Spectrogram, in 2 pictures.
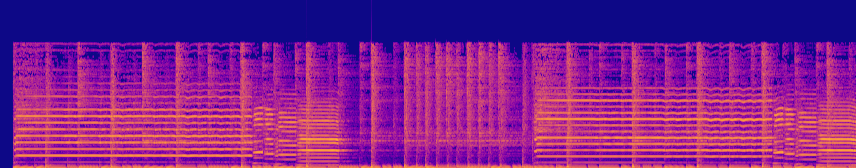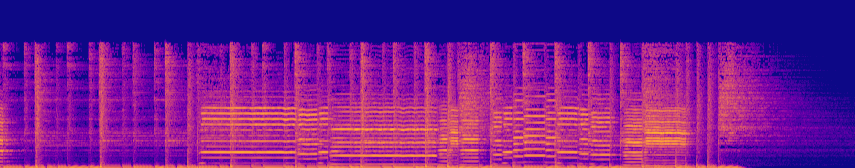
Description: blues harp shuffle F

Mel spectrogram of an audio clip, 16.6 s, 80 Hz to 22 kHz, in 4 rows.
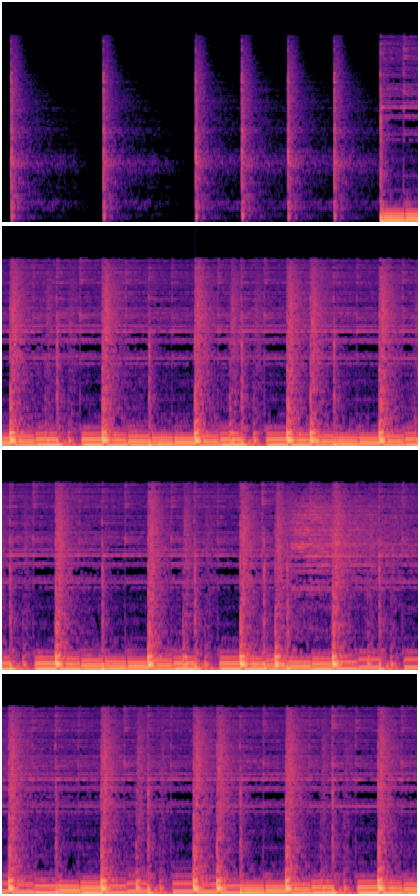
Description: blues 8beat basic pattern Bb back

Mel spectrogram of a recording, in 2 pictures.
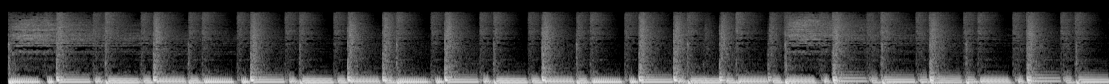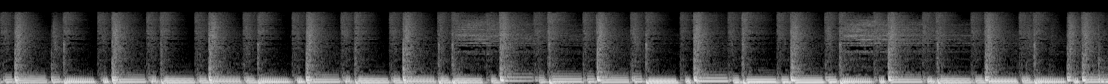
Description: blues bassline shuffle A

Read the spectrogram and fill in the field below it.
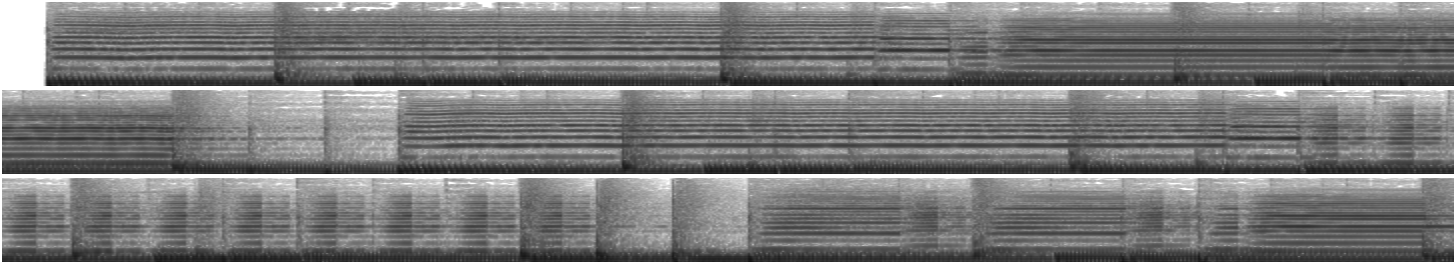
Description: blues harp slow E

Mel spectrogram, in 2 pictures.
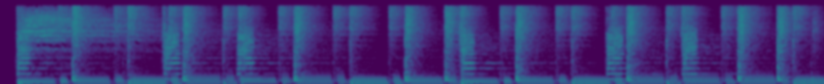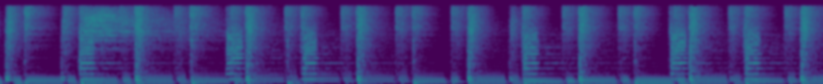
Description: blues horns shuffle Bb

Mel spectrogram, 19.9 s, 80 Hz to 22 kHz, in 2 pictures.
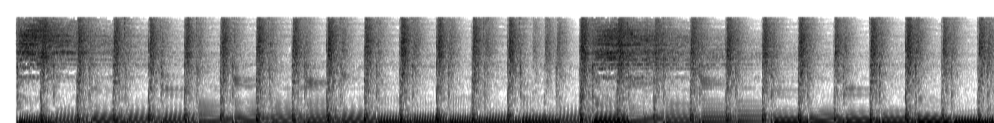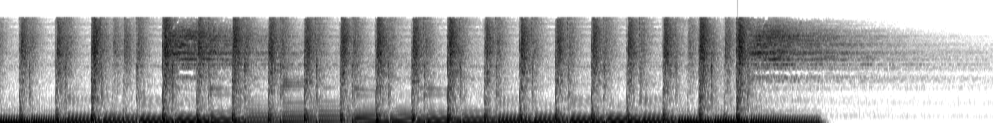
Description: blues bassline 4beat Bb line

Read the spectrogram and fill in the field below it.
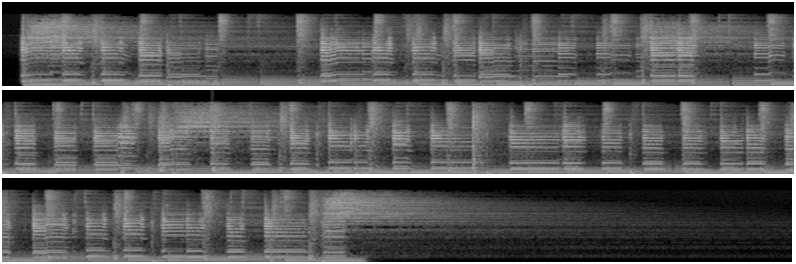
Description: swing chord shuffle groove

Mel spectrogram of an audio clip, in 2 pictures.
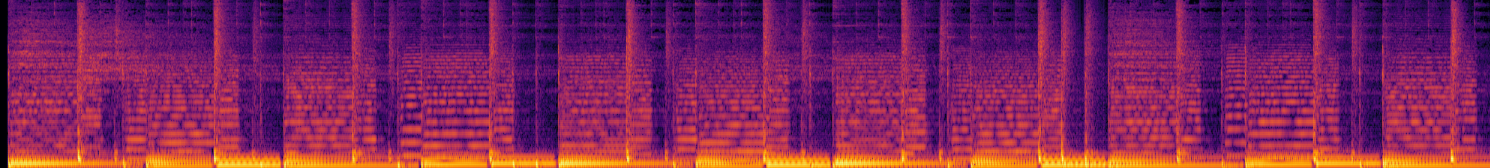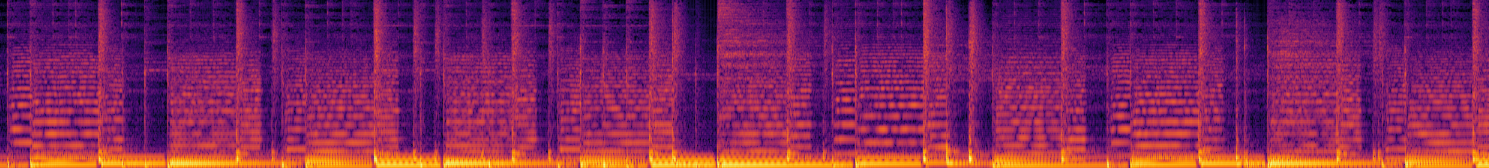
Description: blues horns slow Bb

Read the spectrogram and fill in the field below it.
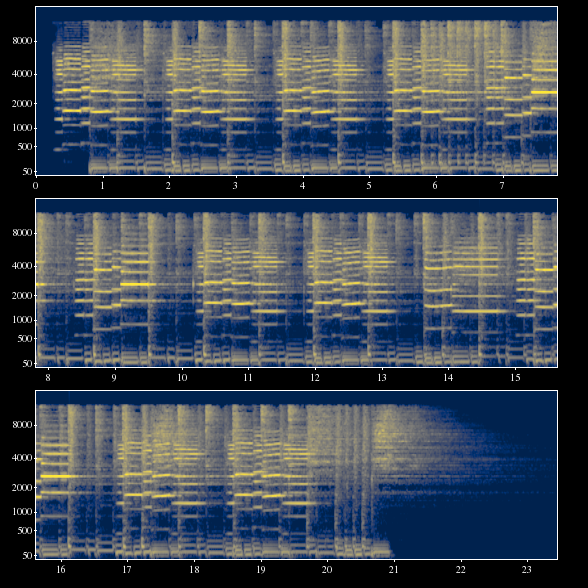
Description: blues harp shuffle A

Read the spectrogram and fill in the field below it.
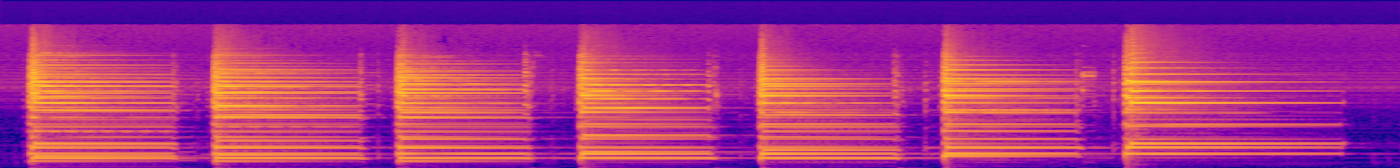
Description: swing chord G blues voicing top

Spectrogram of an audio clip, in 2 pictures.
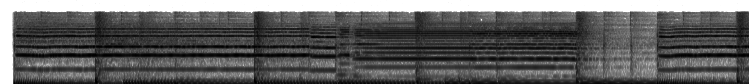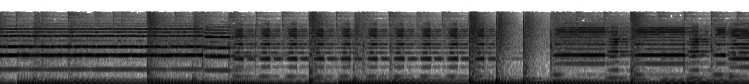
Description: blues harp slow A tempo

